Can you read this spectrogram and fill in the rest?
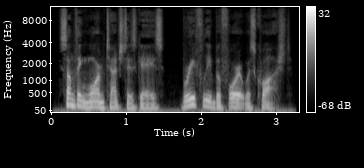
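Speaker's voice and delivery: ordinary delivery, nothing marked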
